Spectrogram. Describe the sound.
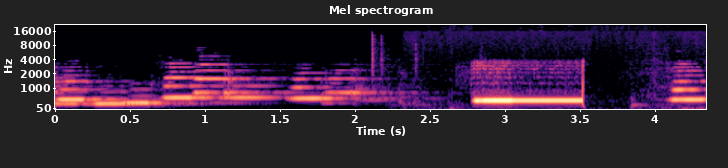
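A telephone call being placed: a run of short electronic beeps stepping between different pitches, then a loud, steady ringing tone that cuts off, with another tone starting after a short silence.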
